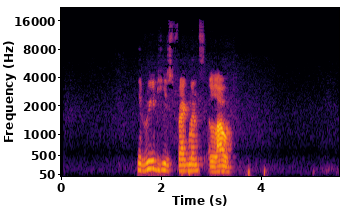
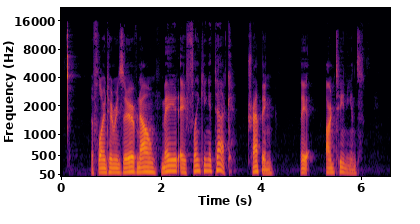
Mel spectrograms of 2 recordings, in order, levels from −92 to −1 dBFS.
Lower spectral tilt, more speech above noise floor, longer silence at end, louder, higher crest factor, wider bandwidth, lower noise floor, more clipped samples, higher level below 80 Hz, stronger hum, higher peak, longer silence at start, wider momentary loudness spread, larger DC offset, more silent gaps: about the same, -6 dB/octave vs -6 dB/octave; first, 49 dB vs 32 dB; first, 1.8 s vs 0.6 s; first, -21 LUFS vs -29 LUFS; about the same, 24 dB vs 22 dB; about the same, 16 kHz vs 16 kHz; first, -69 dBFS vs -60 dBFS; neither; about the same, -54 dBFS vs -56 dBFS; neither; first, -2 dBFS vs -8 dBFS; first, 1.5 s vs 0.1 s; first, 27 LU vs 16 LU; neither; neither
